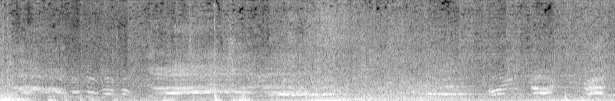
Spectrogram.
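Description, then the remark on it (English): Cars roar and rush past a man standing in traffic, with engine whine and squealing tires sustaining a loud, busy traffic din throughout, and indistinct voices mixed into the commotion. “Doug tumbles out. Oh, he stands as cars zip around him.”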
